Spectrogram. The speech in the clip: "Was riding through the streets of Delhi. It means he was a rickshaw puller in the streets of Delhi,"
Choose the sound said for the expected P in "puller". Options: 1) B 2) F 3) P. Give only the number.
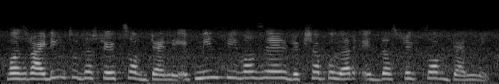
3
